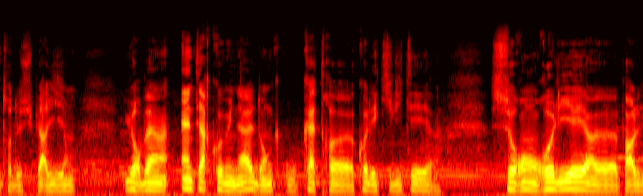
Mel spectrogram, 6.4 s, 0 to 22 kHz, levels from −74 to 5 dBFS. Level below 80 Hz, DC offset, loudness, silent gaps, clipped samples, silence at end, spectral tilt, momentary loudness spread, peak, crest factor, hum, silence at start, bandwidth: -48 dBFS; under 0.1%; -20 LUFS; none; under 0.1%; 0 s; -7 dB/octave; 17 LU; -2 dBFS; 18 dB; none; 0 s; 13 kHz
